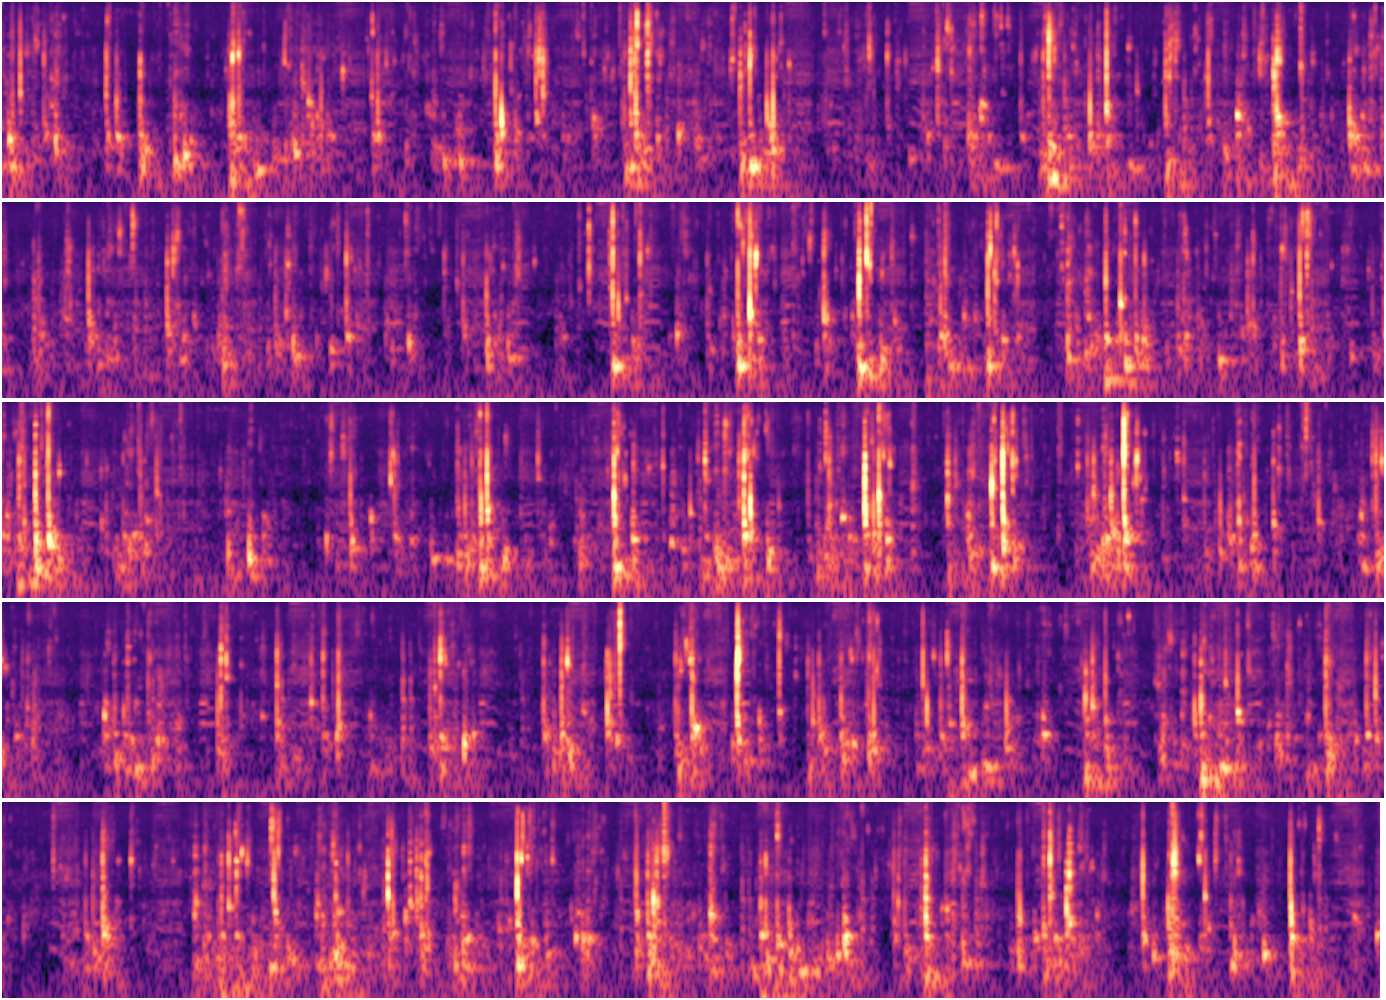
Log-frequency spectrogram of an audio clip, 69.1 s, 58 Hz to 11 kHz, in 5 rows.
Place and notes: Polymer wharf at Hwapo Maeul 화포 마을 부두
...Lunar New Year...mid-winter night...remarkably quiet Korea
25 January 2020, 23:00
